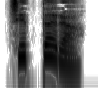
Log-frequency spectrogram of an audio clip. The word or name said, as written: ಛಿದ್ರ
